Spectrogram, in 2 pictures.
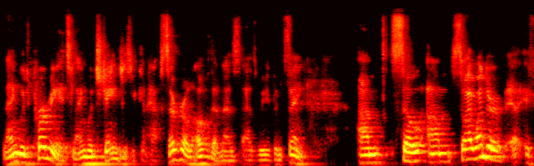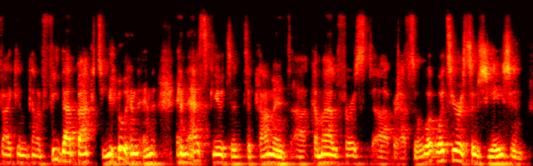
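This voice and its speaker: A man's voice: medium pitch, animated, moderate pace. A man moderating an online panel, talking with many fillers and restarts over a video call. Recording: echoey room on a video call.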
